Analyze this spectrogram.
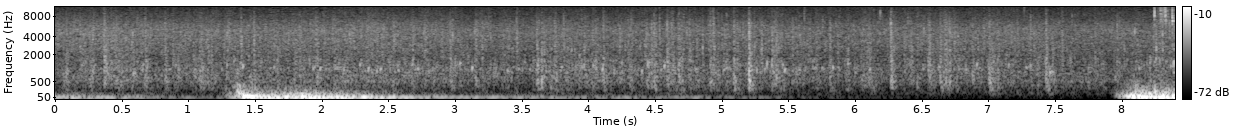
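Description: Two deep booming footfalls of a Tyrannosaurus rex over steady rain. The first comes about a second and a half in and dies away over a few seconds; the second starts near the end.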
